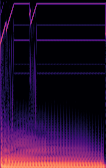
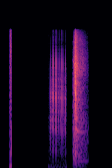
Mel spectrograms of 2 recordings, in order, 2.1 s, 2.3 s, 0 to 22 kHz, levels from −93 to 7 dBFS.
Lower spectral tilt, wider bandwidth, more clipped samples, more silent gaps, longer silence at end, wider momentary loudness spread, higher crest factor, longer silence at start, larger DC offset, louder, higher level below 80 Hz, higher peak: first, -8.5 dB/octave vs 4 dB/octave; first, over 20 kHz vs 11 kHz; neither; second, none vs 0.22-0.95 s, 1.33-1.44 s; second, 0 s vs 0.55 s; second, 4 LU vs 21 LU; second, 12 dB vs 28 dB; second, 0 s vs 0.2 s; neither; about the same, -22 LUFS vs -23 LUFS; first, -18 dBFS vs -70 dBFS; about the same, -4 dBFS vs -2 dBFS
